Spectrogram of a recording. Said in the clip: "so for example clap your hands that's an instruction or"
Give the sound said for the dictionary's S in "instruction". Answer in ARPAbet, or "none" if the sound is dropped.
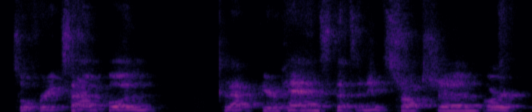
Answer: S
